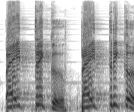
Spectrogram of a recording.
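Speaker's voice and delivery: पैतृक read out as misspelt, with consonant tr and short i; wrong-form demo. Shown as a demonstration. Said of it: "इस तरह से नहीं लिखते हैं".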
